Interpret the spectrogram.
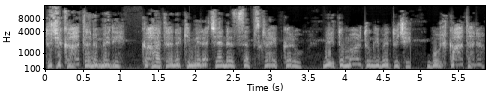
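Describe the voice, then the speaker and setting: The voice is a put-on character voice. It moves at a fairly quick pace. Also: woman, fairly high pitch for a woman. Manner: menacing, threatening.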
